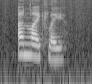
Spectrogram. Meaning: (adjective) 1. Not likely; improbable; not to be reasonably expected 2. Not holding out a prospect of success; likely to fail; unpromising; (adverb) In an improbable manner
- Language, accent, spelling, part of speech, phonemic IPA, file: English, US, unlikely, adjective / adverb / noun, /ʌnˈlaɪkli/, En-us-unlikely.ogg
